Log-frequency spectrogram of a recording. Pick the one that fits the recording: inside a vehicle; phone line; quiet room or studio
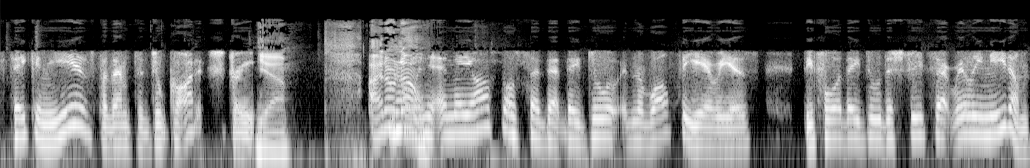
phone line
